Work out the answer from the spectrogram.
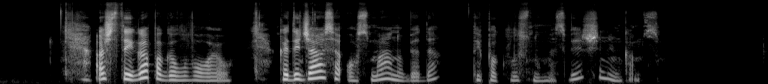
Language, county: Lithuanian, Panevėžys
